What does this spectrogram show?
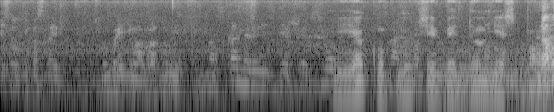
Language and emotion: Russian, sad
